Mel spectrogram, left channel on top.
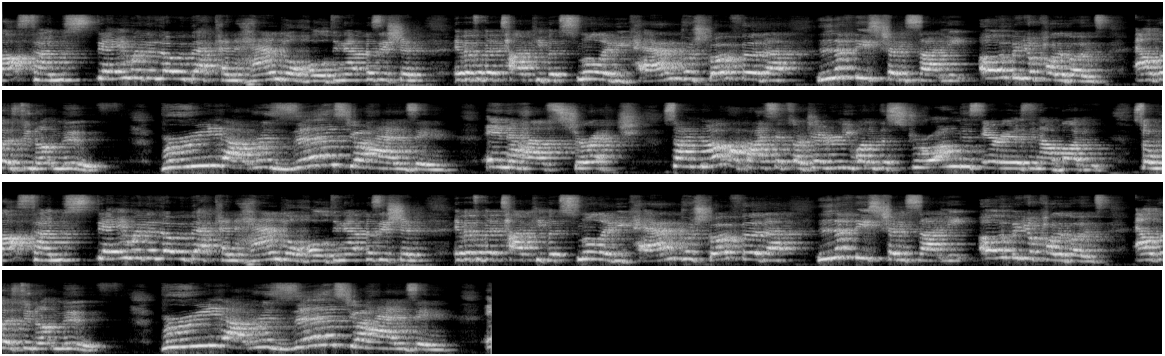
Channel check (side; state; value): right; drops out; at 16.6 s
